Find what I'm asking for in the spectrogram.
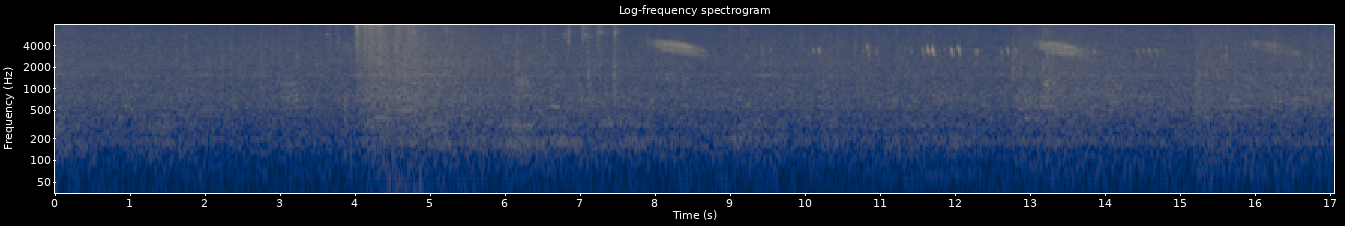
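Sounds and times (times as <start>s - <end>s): steady rain hiss: 0.0s - 17.0s
small bird calling: 9.5s - 14.8s.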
